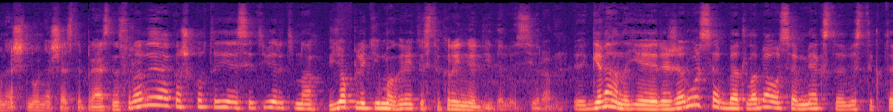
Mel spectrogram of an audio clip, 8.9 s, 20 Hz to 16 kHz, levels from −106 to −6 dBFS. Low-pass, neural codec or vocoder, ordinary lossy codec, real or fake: 14.4 kHz; none; MP3, 64 kbps; real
